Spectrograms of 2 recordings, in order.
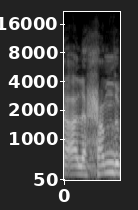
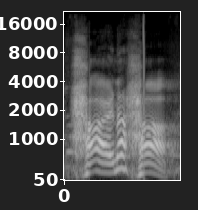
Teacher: आइन हा हलक के दरमियान से अदा होते हैं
